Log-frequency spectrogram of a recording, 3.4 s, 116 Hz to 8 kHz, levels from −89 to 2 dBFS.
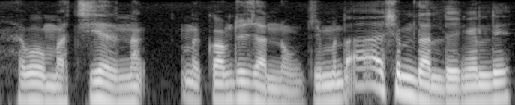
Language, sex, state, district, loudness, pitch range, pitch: Wancho, male, Arunachal Pradesh, Longding, -16 LUFS, 125-150 Hz, 135 Hz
